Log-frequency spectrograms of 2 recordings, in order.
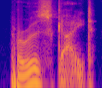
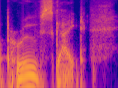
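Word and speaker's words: perovskite: reduce it to carbon monoxide and oxygen using perus guide I hope I'm saying that right I practiced it a couple times material made of crystalline mineral latticework so peruv skite and that's spelled p-e-r-o-v-s-k-i-t-e okay so perus guy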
